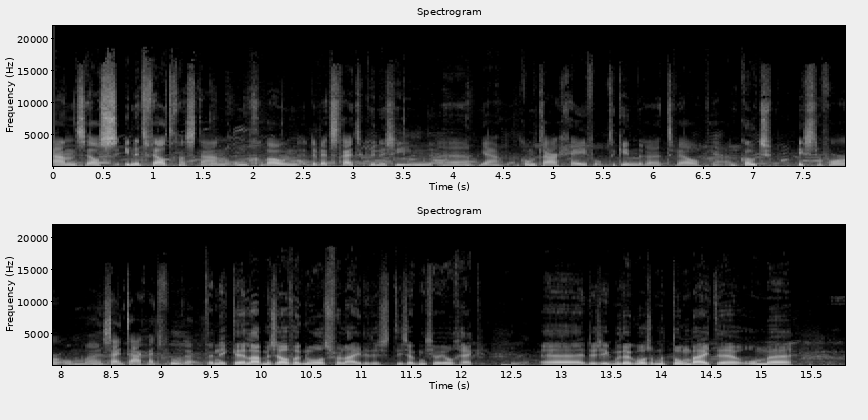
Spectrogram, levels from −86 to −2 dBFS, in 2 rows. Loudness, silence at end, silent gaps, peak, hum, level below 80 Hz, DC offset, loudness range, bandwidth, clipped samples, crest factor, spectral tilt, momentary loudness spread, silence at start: -31 LUFS; 0 s; none; -12 dBFS; none; -50 dBFS; under 0.1%; 6 LU; 18.5 kHz; under 0.1%; 18 dB; -4.5 dB/octave; 11 LU; 0 s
